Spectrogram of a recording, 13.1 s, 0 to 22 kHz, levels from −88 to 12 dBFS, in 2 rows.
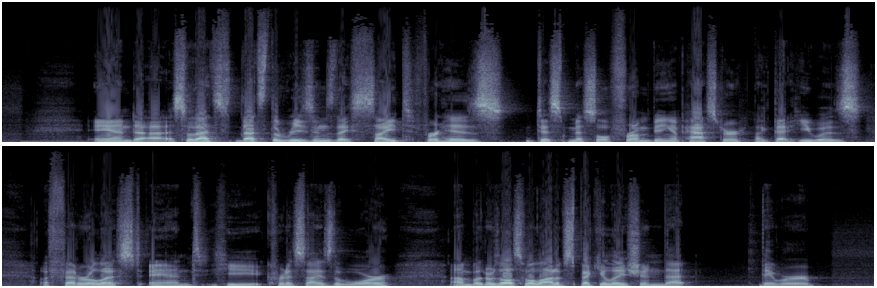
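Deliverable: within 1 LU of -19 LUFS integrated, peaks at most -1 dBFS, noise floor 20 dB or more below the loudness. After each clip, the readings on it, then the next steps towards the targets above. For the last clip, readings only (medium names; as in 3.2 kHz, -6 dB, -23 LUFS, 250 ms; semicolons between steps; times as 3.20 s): clipped samples 0.3%; clipping level -13.5 dBFS; loudness -25.0 LUFS; peak level -13.5 dBFS; loudness target -19.0 LUFS
-> clip repair -13.5 dBFS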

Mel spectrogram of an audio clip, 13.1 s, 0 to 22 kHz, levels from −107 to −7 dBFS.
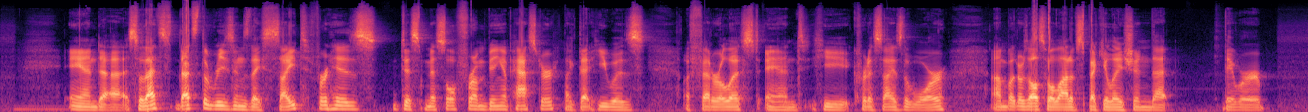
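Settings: clipped samples 0.0%; loudness -25.0 LUFS; peak level -4.5 dBFS; loudness target -19.0 LUFS
-> trim +6 dB; peak limiter -1 dBFS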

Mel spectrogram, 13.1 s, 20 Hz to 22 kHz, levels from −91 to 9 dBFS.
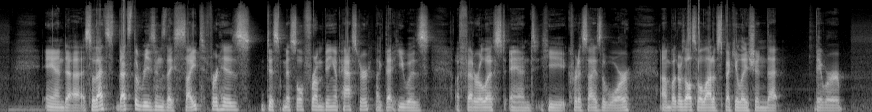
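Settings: loudness -19.0 LUFS; peak level -1.0 dBFS; noise floor -50 dBFS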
